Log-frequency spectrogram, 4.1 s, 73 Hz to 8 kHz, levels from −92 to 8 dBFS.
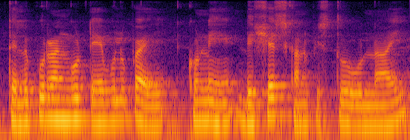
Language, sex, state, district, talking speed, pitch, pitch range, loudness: Telugu, male, Telangana, Hyderabad, 115 wpm, 130 Hz, 120-145 Hz, -15 LUFS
